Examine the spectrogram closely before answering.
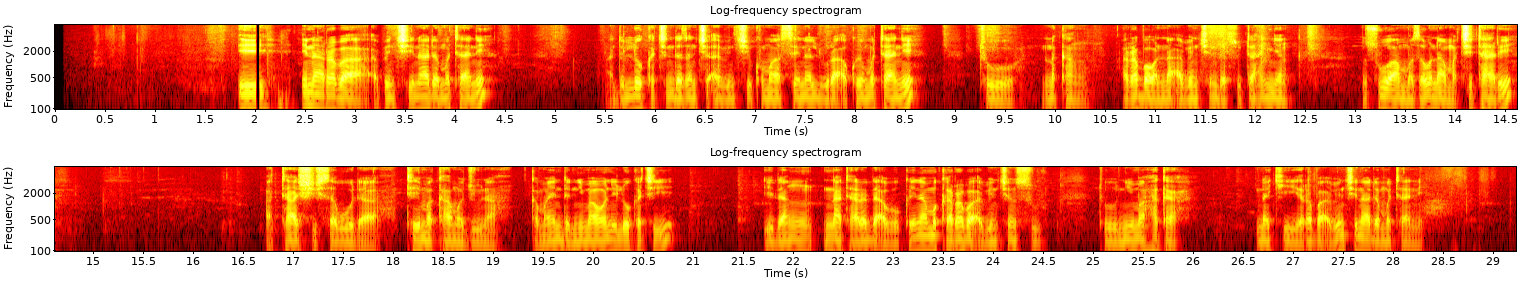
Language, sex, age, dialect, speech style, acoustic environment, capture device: Hausa, male, 25-34, Nigeria - Katsina, happy, nature, mobile / Linux / Chrome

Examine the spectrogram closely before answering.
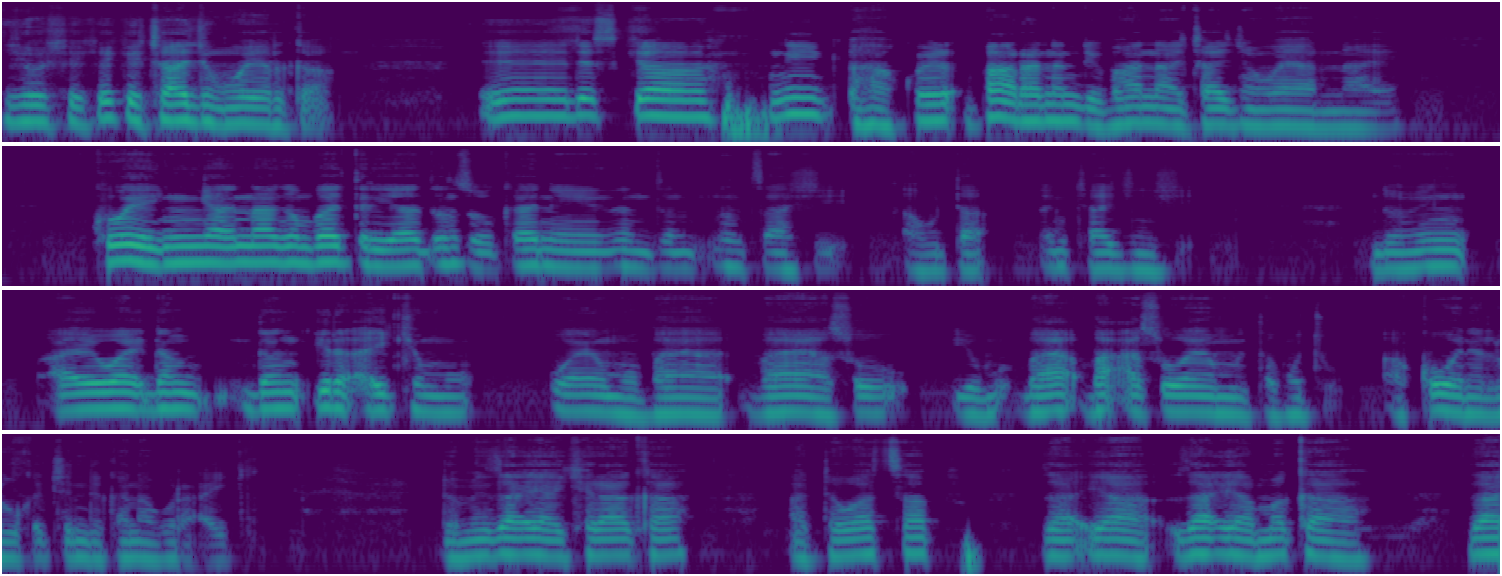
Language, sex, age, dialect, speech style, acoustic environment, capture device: Hausa, male, 18-24, Nigeria - Lagos Yoruba, relaxed; tired, nature, mobile / Linux / Chrome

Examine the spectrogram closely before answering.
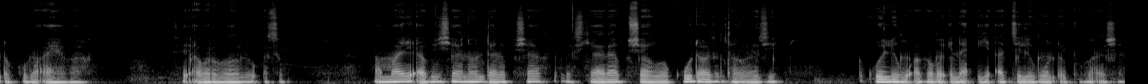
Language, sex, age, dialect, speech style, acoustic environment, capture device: Hausa, male, 25-34, Nigeria - Kano, relaxed; excited, silence; nature, mobile / Linux / Chrome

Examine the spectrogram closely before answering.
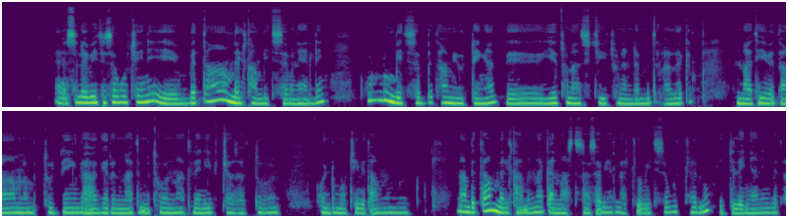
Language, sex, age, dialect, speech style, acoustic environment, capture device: Amharic, female, 25-34, Ethiopia - Addis Ababa, focused, silence, mobile / Linux / Chrome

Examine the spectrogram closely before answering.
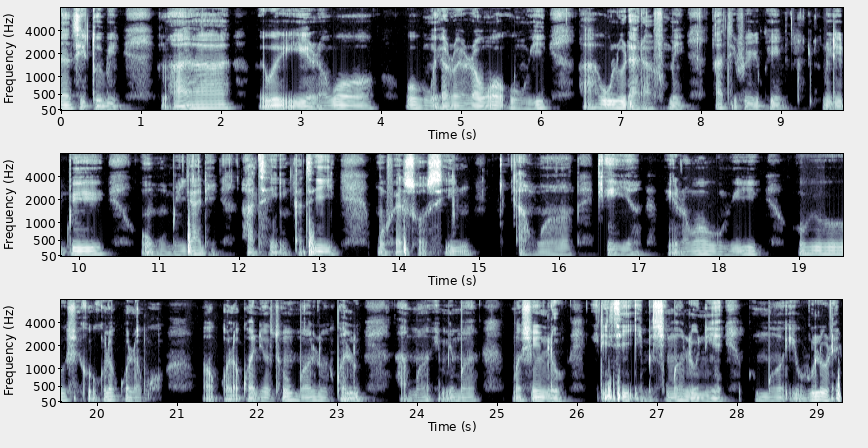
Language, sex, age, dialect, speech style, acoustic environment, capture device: Yoruba, male, 25-34, Nigeria - Lagos Yoruba, excited; focused; relaxed, silence; nature; traffic; people talking, mobile / Linux / Chrome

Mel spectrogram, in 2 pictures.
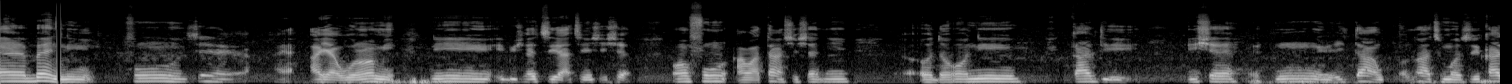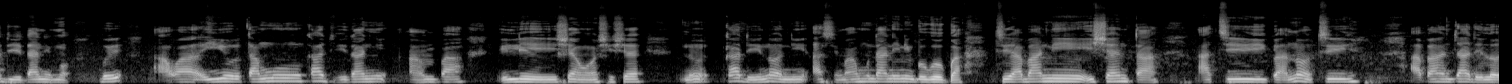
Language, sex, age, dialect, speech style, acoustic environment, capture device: Yoruba, male, 18-24, Nigeria - Lagos Yoruba, relaxed, appliances, mobile / Linux / Chrome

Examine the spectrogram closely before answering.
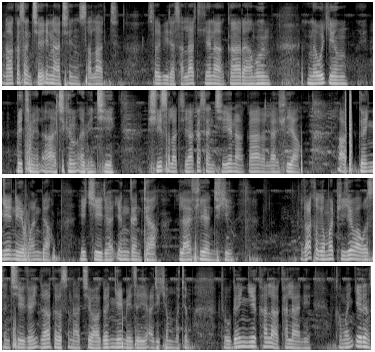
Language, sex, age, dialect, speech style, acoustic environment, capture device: Hausa, male, 25-34, Nigeria - Kano, happy; stressed, silence; traffic, mobile / Linux / Chrome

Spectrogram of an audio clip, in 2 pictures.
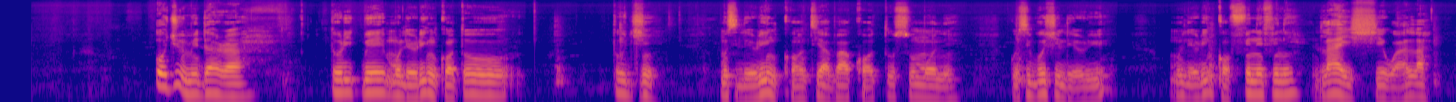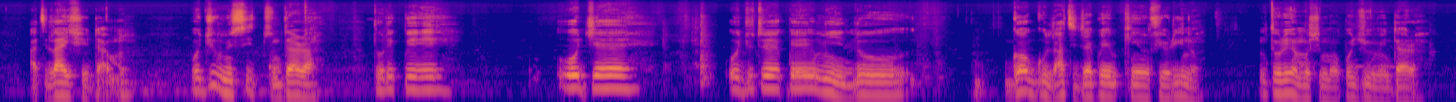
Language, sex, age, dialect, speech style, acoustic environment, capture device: Yoruba, female, 35-44, Nigeria - Nigerian Standard, focused, silence, mobile / Linux / Chrome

